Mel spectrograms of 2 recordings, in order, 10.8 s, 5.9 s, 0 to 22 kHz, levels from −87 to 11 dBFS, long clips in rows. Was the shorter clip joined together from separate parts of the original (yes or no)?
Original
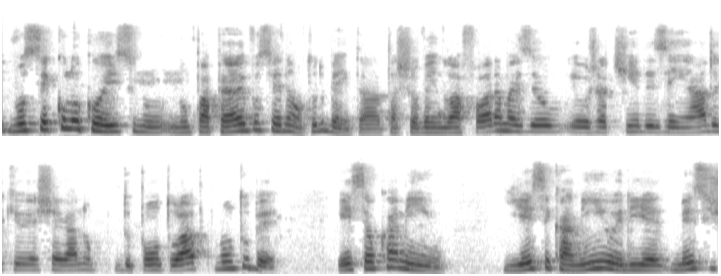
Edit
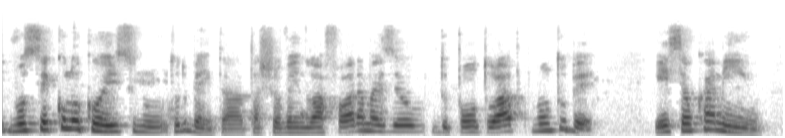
yes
